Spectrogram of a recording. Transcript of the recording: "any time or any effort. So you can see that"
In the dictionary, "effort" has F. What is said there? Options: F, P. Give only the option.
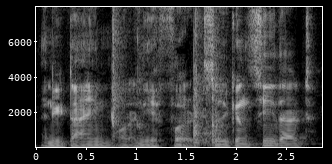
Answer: F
